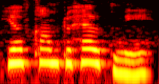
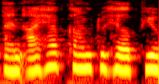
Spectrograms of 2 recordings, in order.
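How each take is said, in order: First: Higher, wondering disbelief; unbelieving. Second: Said in the usual way. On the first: Acted. Lonely old woman repeats Nancy's offer in mild disbelief. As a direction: echo it as if it can't be true. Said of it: "she repeated unbelievingly".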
